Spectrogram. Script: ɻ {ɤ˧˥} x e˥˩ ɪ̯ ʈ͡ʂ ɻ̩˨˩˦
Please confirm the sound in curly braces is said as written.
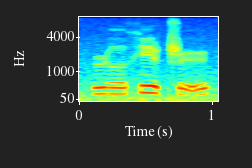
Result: yes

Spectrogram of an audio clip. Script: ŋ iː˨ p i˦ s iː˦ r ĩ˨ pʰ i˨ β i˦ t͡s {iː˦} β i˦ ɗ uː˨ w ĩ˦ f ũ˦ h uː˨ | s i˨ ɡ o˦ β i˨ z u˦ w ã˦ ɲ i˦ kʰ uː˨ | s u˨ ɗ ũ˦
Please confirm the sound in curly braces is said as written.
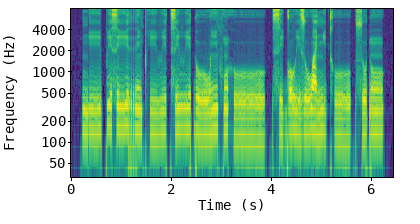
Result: no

